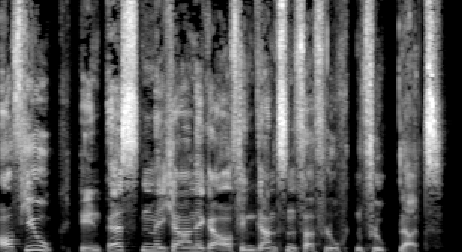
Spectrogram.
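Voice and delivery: ceremonious, high-pitched tribute; solemn toast. A narrator's reading. Drew raises his beer mug to his mechanic, solemnly. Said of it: "verkündete Drew feierlich und hob seinen Bierkrug".

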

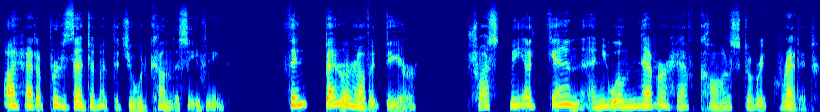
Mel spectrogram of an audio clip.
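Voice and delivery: a wife coaxing her husband to trust her; lightly voiced pleading woman. A narrator's reading. Wife's pleading speech voiced.

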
